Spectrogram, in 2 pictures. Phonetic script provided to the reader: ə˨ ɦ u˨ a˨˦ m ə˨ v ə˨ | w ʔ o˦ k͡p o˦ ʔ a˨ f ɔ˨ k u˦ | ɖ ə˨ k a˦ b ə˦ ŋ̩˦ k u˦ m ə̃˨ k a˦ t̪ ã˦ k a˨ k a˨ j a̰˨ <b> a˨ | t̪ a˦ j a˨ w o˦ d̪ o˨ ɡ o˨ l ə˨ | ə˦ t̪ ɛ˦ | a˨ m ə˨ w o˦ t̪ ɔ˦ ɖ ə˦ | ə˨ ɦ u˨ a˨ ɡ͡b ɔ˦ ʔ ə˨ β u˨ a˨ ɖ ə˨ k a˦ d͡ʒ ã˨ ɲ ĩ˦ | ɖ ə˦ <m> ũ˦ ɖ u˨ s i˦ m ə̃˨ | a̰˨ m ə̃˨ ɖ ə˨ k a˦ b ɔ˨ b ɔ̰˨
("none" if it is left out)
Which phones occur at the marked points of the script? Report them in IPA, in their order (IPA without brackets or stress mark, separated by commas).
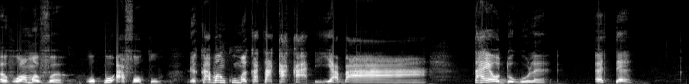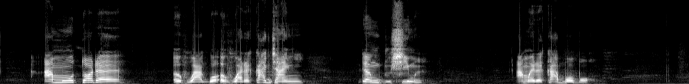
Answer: b, ŋ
